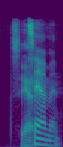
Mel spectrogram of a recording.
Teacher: Many people instinctively want to pronounce that L right in the middle, salmon, but it's completely silent. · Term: silent letters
